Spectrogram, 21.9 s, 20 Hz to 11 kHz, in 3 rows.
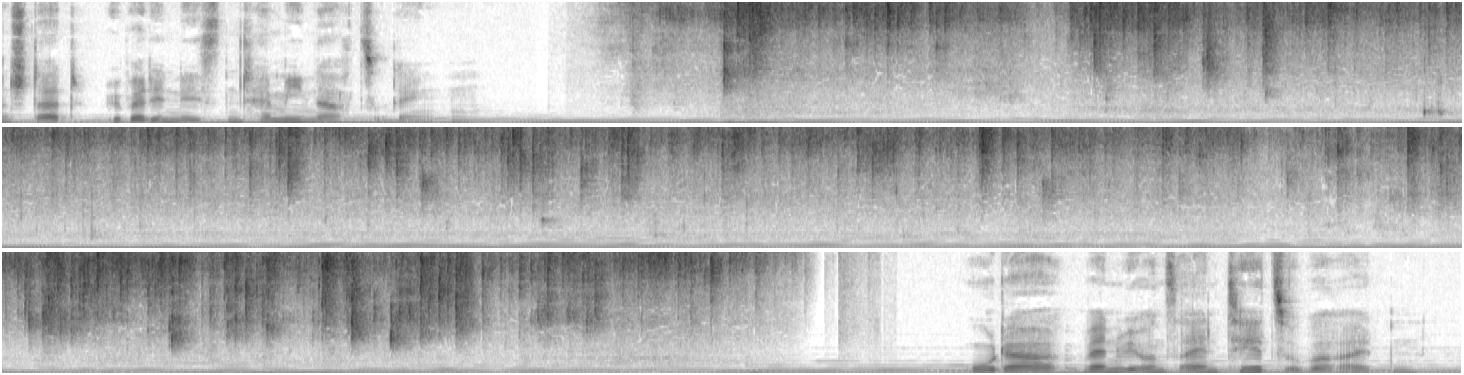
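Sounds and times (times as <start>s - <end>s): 
speech: 0.0s - 2.3s, 19.6s - 21.8s
shower spray pattering on a hard surface: 3.0s - 18.7s.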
